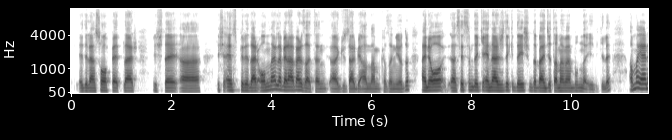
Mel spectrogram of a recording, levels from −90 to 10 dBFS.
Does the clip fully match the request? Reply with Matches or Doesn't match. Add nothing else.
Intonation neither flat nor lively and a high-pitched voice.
Doesn't match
